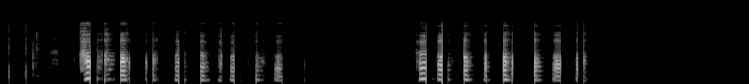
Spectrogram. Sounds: Laughter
